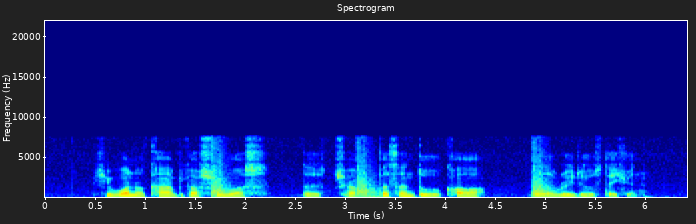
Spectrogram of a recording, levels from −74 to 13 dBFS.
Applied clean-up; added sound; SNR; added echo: none; Explosion; 8 dB; none.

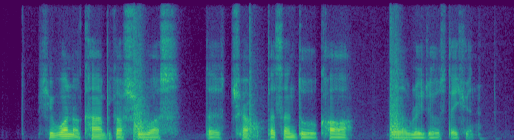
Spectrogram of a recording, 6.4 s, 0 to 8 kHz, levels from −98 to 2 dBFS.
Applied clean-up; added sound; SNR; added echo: neural mask model RNNoise.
